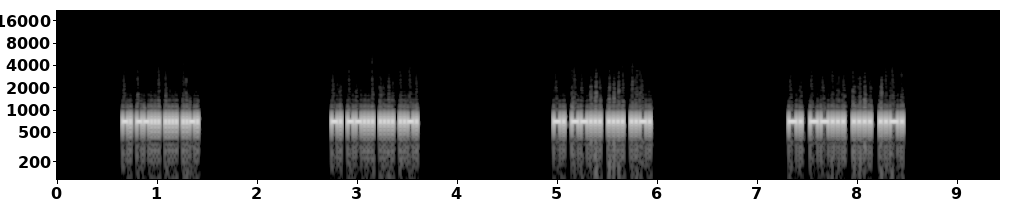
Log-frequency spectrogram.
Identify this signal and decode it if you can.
Morse code, heard as a keyed tone, about 56 wpm, 700 Hz. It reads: N7HF N7HF N7HF N7HF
